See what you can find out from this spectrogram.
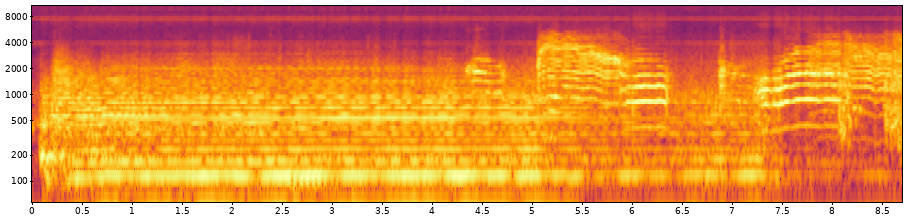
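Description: Several cats meow in overlapping, wavering cries, loud, over a steady low droning tone that runs throughout; the meowing starts partway in and keeps going to the end.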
